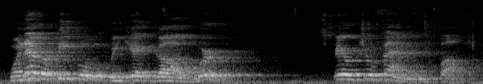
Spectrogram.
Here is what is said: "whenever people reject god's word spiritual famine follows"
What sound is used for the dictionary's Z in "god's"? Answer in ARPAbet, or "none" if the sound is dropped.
Z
